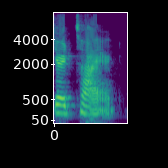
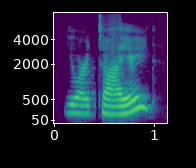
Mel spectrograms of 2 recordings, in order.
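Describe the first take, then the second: First: The voice falls at the end. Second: The voice rises at the end. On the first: It is a simple statement of fact. "So that's with a falling voice" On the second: It is a question. "your voice is going up here"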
